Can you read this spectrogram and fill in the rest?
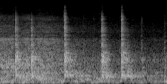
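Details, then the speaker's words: Chevrolet Onix (Plus/LTZ): tinny metallic rattling in quick irregular bursts from the underbody heat shield (manta), which works loose after hitting speed bumps and vibrates against the car. Pushing it back into place fixes it. "Fazendo barulho de lata. Olha essa manta aqui, tá vendo? Essa manta ela bate."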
